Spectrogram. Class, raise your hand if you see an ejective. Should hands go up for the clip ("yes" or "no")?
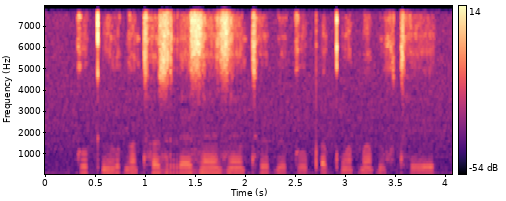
yes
